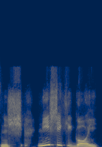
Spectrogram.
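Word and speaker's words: Nishikigoi (錦鯉): Nishikigoi.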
